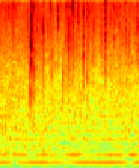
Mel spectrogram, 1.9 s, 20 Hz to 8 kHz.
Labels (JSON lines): {"label": "biophony, midshipman", "recorder": "SoundTrap 500"}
